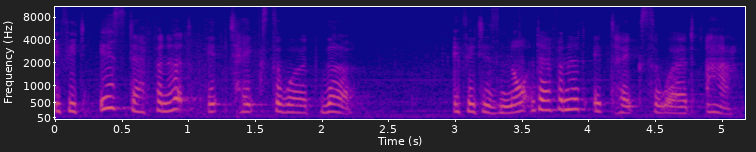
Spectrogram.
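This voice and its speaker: A woman's voice: on the high side, lively intonation, a little fast, warm tone, a little hiss or hum. A woman playing an earnest grammar detective. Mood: explaining. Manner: clear, patient explaining. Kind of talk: scripted grammar lesson skit.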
